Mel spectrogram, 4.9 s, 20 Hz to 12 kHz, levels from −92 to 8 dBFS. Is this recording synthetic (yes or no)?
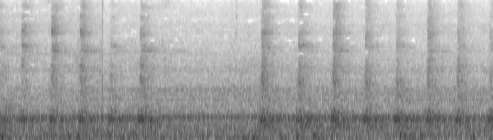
no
